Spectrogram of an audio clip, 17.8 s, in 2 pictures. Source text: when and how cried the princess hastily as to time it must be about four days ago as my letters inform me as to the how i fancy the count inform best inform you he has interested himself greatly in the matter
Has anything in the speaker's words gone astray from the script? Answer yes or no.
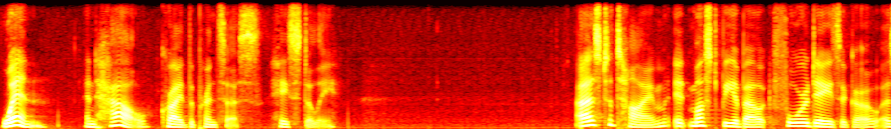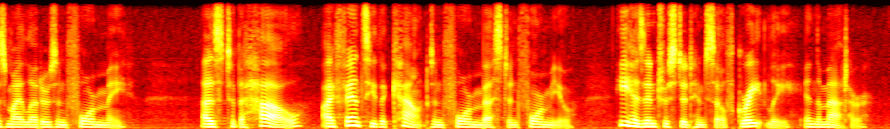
no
